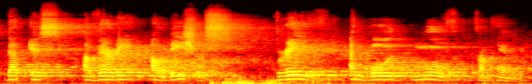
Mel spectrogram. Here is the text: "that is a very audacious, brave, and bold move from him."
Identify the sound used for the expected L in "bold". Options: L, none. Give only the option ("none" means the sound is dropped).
L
